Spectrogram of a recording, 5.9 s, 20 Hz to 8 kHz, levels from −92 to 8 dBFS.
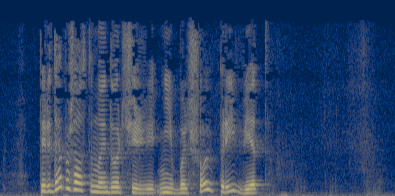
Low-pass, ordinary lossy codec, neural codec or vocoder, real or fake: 7.2 kHz; MP3, 32 kbps; none; real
